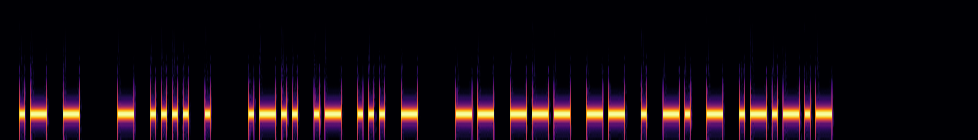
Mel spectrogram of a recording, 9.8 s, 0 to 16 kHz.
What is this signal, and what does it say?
Morse code, heard as a keyed tone, about 22 wpm, 700 Hz. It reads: AT THE LAST MOMENT.
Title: Sentences from Top 1400 Words 22wpm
